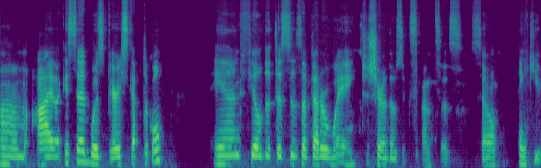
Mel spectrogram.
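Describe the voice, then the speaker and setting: In an Upper Midwest accent, the speaker moves at a moderate pace with ordinary pitch variation, the sound dry and close with no echo. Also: woman, fairly low pitch for a woman. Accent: Upper Midwest American. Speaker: citizen committee member. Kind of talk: public meeting remarks. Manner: loud.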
